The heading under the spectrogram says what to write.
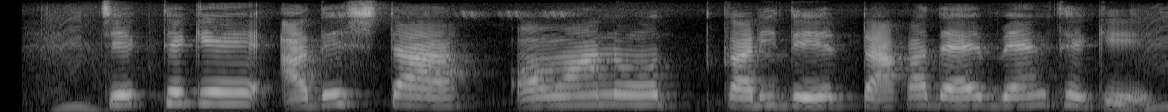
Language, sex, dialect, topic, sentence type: Bengali, female, Northern/Varendri, banking, statement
